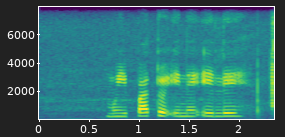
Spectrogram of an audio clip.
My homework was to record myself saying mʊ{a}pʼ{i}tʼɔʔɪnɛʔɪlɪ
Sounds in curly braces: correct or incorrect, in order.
incorrect: i, incorrect: a

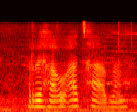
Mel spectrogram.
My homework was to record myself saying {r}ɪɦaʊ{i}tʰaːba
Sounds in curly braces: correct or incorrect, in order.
correct, incorrect: a

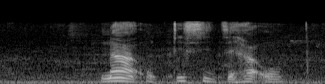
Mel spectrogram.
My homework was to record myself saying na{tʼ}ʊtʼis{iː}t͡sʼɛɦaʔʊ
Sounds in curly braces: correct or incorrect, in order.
incorrect: none, incorrect: i

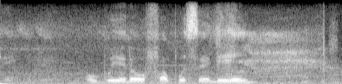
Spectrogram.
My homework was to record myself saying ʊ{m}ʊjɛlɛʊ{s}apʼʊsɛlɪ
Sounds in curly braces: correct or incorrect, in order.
incorrect: b, incorrect: f

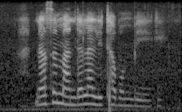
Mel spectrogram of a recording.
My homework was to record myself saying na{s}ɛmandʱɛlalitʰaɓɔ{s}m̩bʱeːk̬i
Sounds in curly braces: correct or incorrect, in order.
correct, incorrect: none

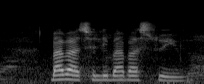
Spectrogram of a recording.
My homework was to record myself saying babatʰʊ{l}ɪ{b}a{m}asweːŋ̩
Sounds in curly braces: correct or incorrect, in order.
correct, correct, incorrect: b

